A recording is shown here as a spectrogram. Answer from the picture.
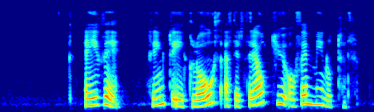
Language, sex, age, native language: Icelandic, female, 50-59, Icelandic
